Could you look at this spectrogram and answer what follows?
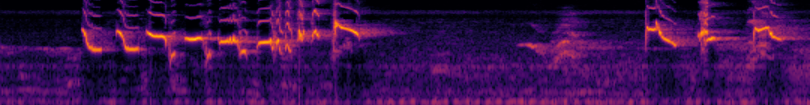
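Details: Oriental magpie-robin singing with Javan myna (jalak kebo) imitations woven in. A rapid volley of ringing, down-slurred whistles, a soft burry phrase, then three more clear whistles spaced evenly apart. A low hum sits beneath.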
